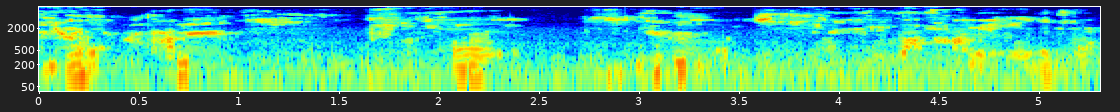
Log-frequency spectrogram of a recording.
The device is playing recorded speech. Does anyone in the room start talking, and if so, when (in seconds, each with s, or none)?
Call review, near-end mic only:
none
